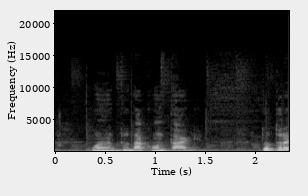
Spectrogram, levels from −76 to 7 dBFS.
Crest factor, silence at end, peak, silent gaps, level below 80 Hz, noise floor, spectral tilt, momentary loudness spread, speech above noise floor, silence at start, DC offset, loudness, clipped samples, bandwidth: 18 dB; 0 s; -4 dBFS; none; -52 dBFS; -42 dBFS; -8.5 dB/octave; 21 LU; 23 dB; 0 s; under 0.1%; -21 LUFS; under 0.1%; 13.5 kHz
